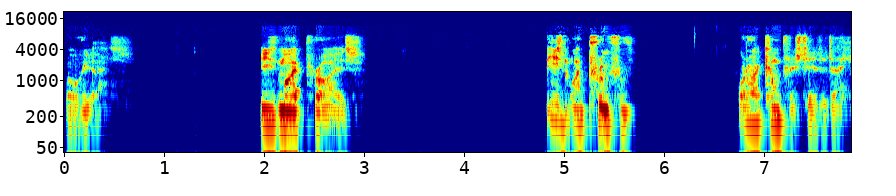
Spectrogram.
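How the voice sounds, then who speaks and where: A husky-voiced military commander, played by a man at a table read, hard and self-serving. He sounds firm, over a dull, lo-fi mic. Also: medium pitch, takes it slowly, pauses often, a little mellow, full character voice. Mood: smug. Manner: firm, bargaining. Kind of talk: screenplay table read acting.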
